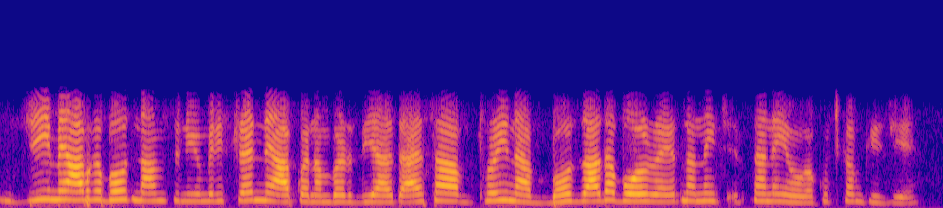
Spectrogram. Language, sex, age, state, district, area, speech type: Urdu, female, 18-30, Bihar, Khagaria, rural, conversation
